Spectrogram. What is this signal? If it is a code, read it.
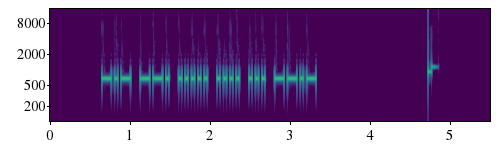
Morse code, heard as a keyed tone, about 30 wpm, 700 Hz. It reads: KG5HSQ
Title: USA Call Signs - 6 Characters - 4x Character Spacing - 30wpm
